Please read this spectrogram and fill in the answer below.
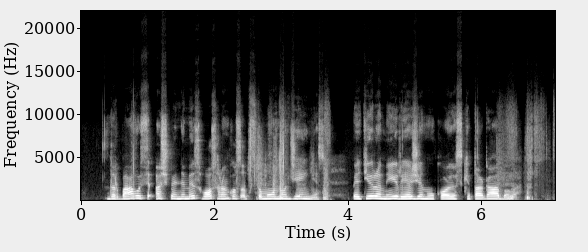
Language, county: Lithuanian, Alytus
